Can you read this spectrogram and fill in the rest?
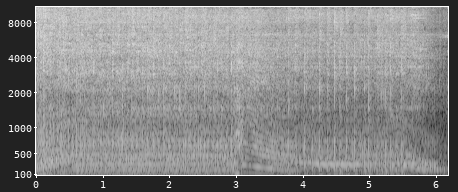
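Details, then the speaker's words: Stihl 026 chainsaw rebuilt after a month of not running, restarted warm after sitting 3 days: fires with high buzzing rev then settles to a stable, even idle no longer hunting up and down; normal warm start and idle. "Okay. So, now notice, friends, this saw, listen to it idle. Notice it's very stable now. It's not going up and down and all over like it was before."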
